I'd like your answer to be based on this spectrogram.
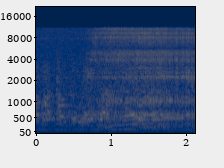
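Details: Man passed out snoring after drinking, in a shared hotel room: a brief, steady rumbling breath sound over a couple of seconds, consistent with snoring during deep sleep.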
